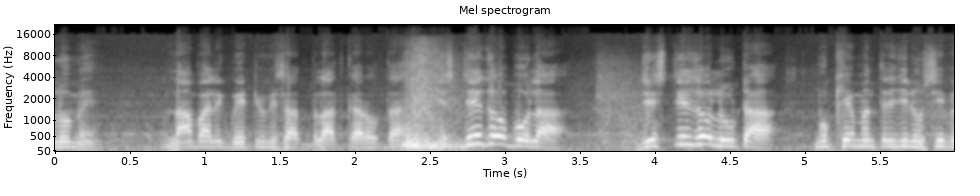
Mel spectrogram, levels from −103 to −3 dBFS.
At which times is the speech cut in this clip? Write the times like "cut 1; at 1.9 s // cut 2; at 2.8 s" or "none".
cut 1; at 2.6 s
